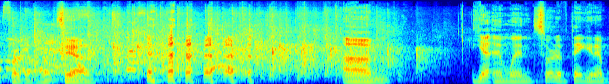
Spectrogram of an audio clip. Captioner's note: audience applauding and whooping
